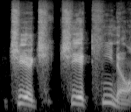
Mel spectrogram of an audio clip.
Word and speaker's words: Giacchino: He is also Giacchino. It's pronounced Giacchino.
